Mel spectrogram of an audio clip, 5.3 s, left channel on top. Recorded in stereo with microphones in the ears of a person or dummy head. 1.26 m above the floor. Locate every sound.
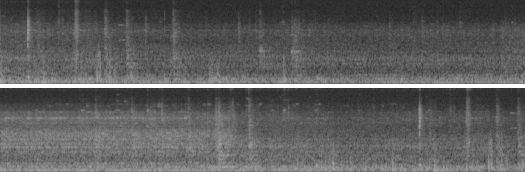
Only background noise.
